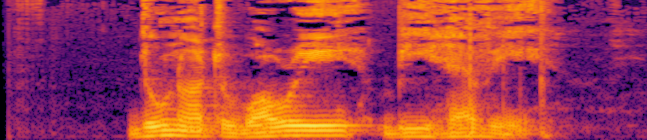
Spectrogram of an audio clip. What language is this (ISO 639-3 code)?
eng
